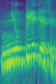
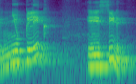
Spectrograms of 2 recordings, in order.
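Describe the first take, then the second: First: Said in the usual way. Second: "nucleic", pause, then "acid"; slow dictation. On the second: Shown as a demonstration. Teacher dictating DNA's full form to students, slow dictation.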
